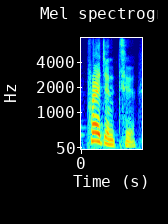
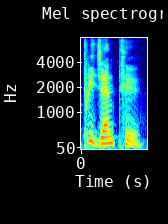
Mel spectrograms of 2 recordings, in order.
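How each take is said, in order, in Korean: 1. 강세는 첫 번째 음절에 있어요. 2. 강세는 두 번째 음절에 있어요. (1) "프레젠트 할 때는 앞에 강세가 있고" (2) "프리젠트 할 때는 뒤에가 강세가 있고"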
